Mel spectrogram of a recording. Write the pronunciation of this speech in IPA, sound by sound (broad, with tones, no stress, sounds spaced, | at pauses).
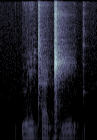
ʔ ɯ˧˥ ɾ ĩ˧˥ tʰ æ˩ ɡ͡ǁ e˩˧ m ŋ ɯ˩˧ k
